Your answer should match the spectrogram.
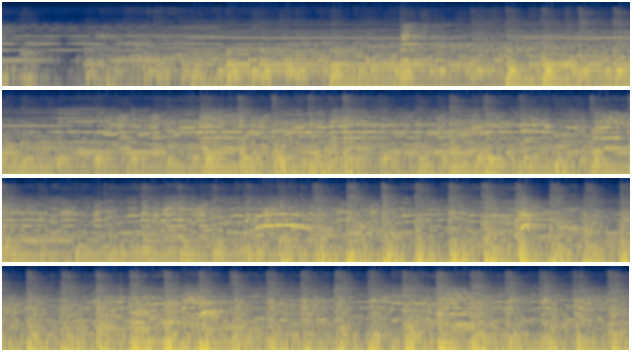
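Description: Folk band playing an instrumental tune on button accordion, concertinas and a plucked string instrument. Held reed chords start about a second in, and a steady beat of quick plucked notes fills in from about ten seconds in.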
